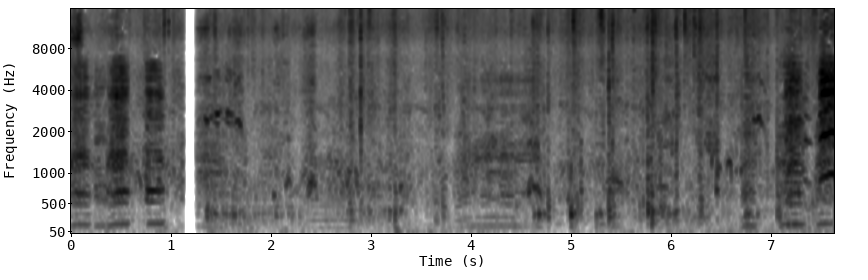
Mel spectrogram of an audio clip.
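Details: A large flock of about 1000 hungry Muscovy ducks calls over one another in short, nasal, honking notes in quick, uneven bursts, with general flock noise behind.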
